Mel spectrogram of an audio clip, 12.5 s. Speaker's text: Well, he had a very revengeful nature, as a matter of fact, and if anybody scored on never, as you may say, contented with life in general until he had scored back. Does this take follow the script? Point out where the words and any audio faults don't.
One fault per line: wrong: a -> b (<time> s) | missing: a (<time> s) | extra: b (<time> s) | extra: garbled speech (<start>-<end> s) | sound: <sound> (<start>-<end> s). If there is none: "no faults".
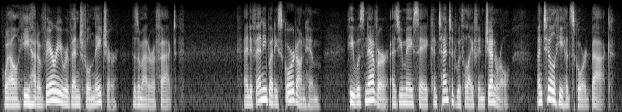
extra: him he was (6.1 s)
